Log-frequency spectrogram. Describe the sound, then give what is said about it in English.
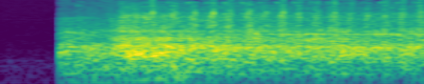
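A sewing machine stitches headscarves at a community center, its needle driving a continuous, fast, even whir that stays loud and steady from start to finish. “Volunteers come together Sunday, sewing headscarves at a community center in Christchurch, New Zealand.”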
